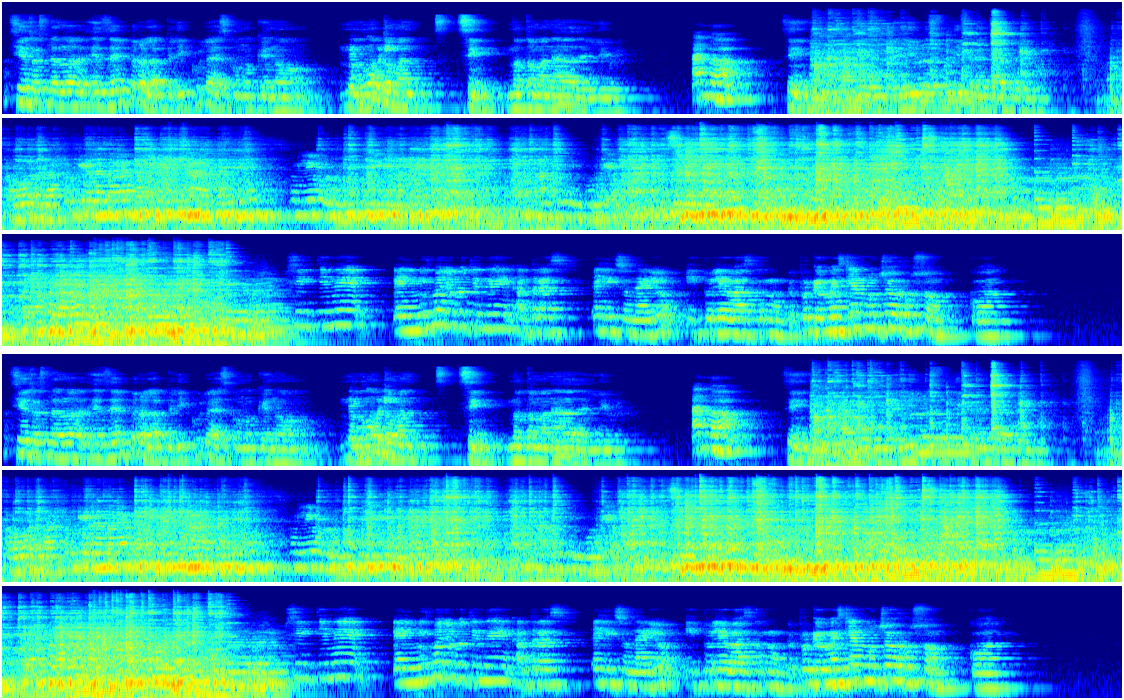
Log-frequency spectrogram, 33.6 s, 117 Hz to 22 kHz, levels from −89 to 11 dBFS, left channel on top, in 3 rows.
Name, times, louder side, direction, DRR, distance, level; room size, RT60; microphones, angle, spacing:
voice 1, 0.1-3.0 3.4-4.1 4.5-6.1 7.8-8.1 8.5-10.3 17.8-21.0, left 1 dB, 60° left, -7 dB, 1.2 m, -34 dB
voice 2, 3.4-3.9 5.5-5.6 6.9-7.4 9.0-9.6 11.2-16.0 16.5-17.5 17.9-18.4 21.7-26.0 26.3-28.0 28.3-32.3, equal, 50° right, -7 dB, 1.4 m, -33 dB
sound 1, 8.1-10.4 10.8-14.0 14.3-16.8 17.1-21.4 21.6-24.6, right 1 dB, 20° right, 0.4 m, -25 dB
sound 2, 18.8-25.3, equal, 35° left, 0.8 m, -27 dB
3.0 x 2.7 x 3.1 m, 0.74 s
head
